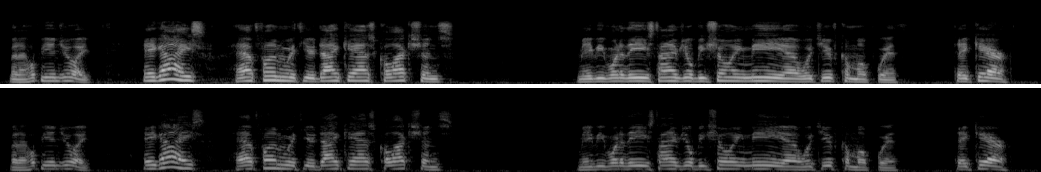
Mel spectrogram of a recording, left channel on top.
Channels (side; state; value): right; quieter; 7.7 dB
